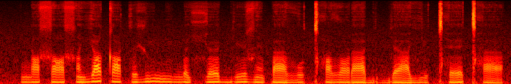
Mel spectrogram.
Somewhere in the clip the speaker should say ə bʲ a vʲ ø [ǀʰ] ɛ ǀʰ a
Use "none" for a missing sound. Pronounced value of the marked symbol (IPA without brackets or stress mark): ǀʰ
